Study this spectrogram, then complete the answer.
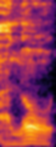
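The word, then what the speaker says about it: אלהא: And this word is pronounced Elah in Jewish Aramaic, Allah in Eastern Syriac, and Alo in later Western Syriac.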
